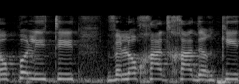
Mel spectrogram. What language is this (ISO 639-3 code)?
heb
